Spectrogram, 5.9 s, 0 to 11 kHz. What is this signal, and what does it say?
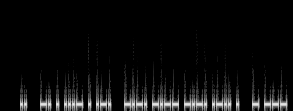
Morse code, heard as a keyed tone, about 32 wpm, 700 Hz. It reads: I NEVER CYCLE TO
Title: Sentences from Top 1000 Words - Review Part 6 - 30wpm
